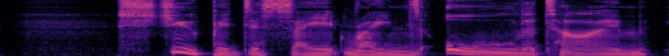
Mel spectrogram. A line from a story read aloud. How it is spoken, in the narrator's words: he said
